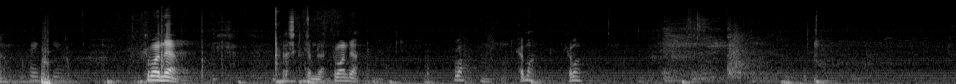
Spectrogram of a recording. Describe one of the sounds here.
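A man speaks over a microphone from a table farther away.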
